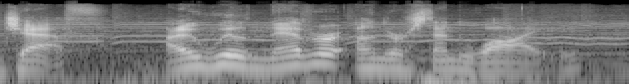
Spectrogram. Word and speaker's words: Geoff: I wanted to go into the Jeff Twitter because I think Jeff, by the way, his name is written Joff, but it's called Jeff.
